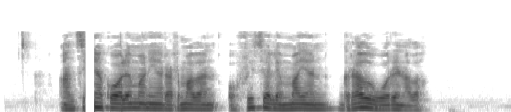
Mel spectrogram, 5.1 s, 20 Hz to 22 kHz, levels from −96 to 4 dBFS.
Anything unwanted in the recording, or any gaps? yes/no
yes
